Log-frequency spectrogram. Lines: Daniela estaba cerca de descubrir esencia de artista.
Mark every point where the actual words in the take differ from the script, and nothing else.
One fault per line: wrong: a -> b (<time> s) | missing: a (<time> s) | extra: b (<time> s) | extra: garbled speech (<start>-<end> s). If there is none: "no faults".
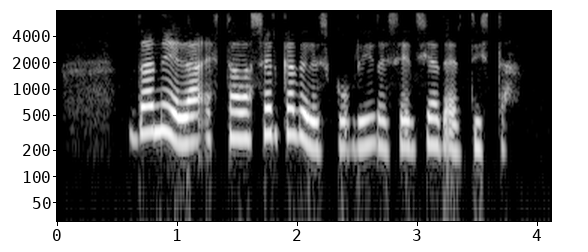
no faults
